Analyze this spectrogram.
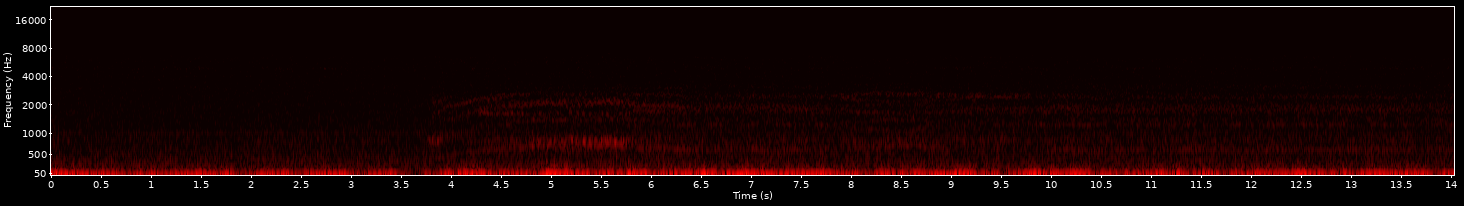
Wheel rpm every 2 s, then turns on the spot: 10, 20, 100, 160, 160, 160, 160.
0-4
